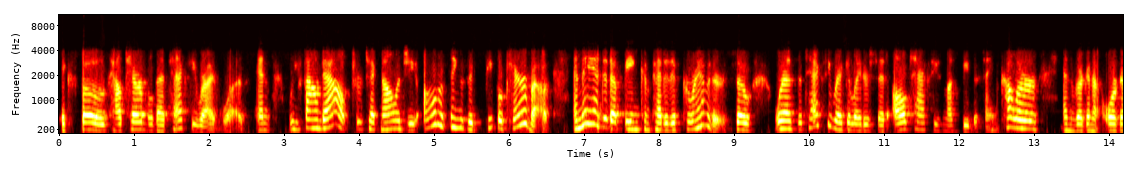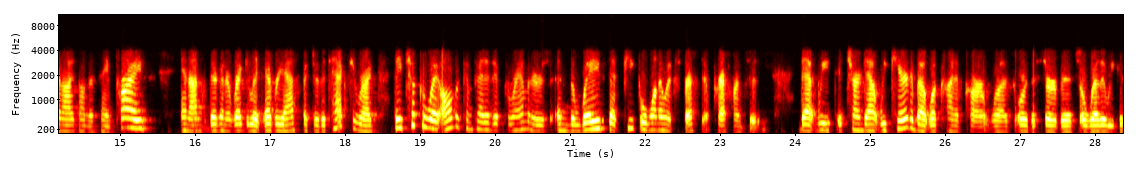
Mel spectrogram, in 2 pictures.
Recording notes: We’re joined on the phone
